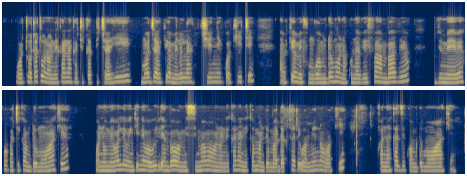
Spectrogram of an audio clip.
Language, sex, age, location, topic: Swahili, female, 36-49, Kisumu, health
